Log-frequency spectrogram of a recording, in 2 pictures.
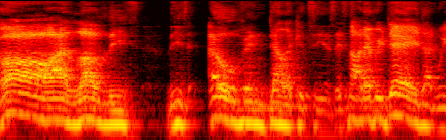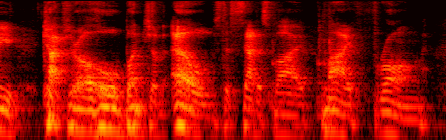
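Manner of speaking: very loud, booming, drawn-out ogre bellow. The narrator voices an ogre leader feasting before his cheering ogres, loud ogre leader voice. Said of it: "in a in a in a loud voice".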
